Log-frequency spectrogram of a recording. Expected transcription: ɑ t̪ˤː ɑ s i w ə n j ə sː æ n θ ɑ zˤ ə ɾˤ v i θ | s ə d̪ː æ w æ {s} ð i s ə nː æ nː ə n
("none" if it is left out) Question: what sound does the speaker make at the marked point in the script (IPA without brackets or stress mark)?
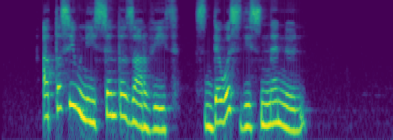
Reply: s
